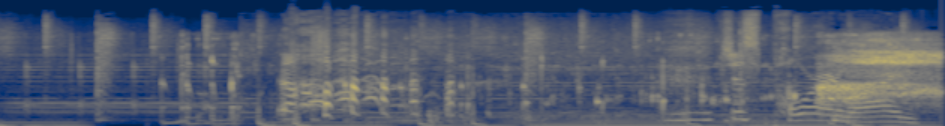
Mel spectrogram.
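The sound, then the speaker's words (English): Wine glugs and splashes into a glass, a steady gurgling pour whose pitch climbs as the glass fills, ending in a brighter, hissing trickle. “Just pouring wine.”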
